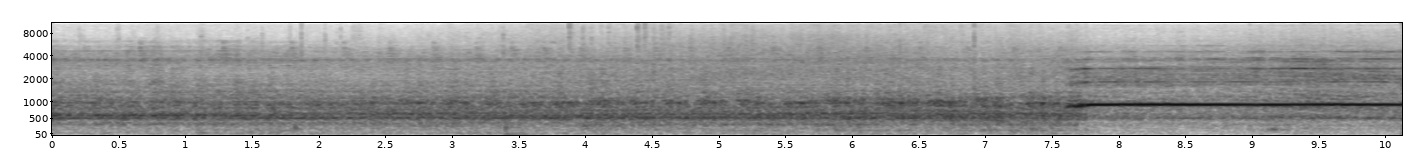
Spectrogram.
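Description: A passing model freight train gives a steady running hum and rattle. About three-quarters of the way in, the model locomotive's sound system starts a loud, long, steady single-note horn blast.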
